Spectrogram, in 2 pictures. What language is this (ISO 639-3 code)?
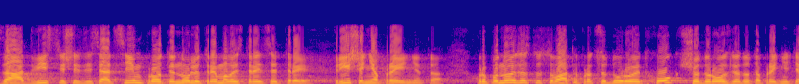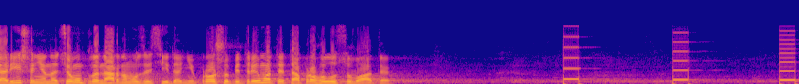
ukr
